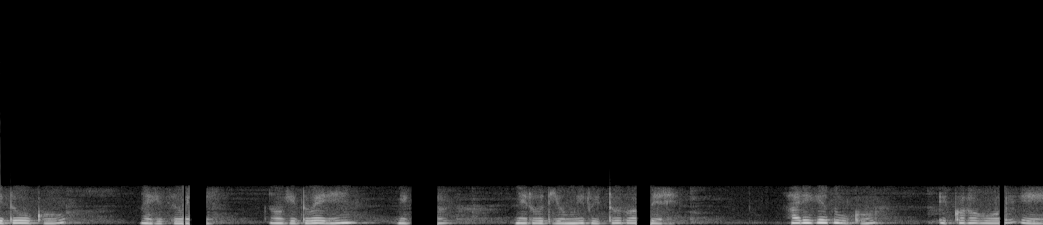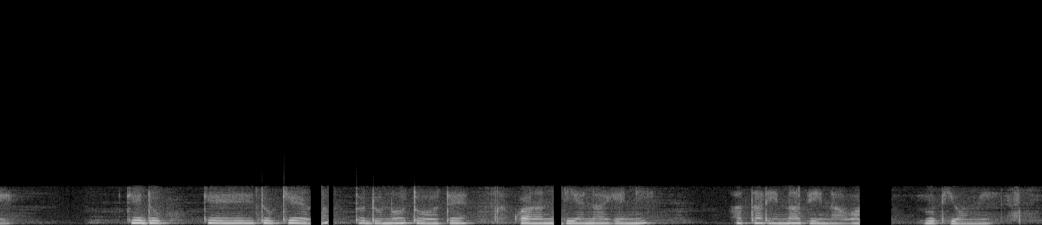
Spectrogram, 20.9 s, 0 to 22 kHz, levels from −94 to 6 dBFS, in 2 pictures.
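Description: Packets are being dropped and replaced with silence, seven times, at 1.83–2.07, 4.11–4.38, 6.36–6.51, 9.99–10.05, 13.53–13.77, 15.96–16.05 and 19.02–19.35 s. These holes of 60 to 330 ms, all multiples of about 30 ms (which fits 30 ms packets), chop the band-limited telephone speech with hard edges.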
